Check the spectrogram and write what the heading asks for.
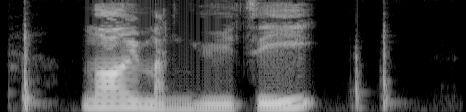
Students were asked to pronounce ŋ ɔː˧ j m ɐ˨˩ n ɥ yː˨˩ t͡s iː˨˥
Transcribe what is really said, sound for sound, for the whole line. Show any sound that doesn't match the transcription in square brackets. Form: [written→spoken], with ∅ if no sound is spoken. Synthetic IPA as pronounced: ŋ ɔː˧ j m ɐ˨˩ n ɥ yː˨˩ t͡s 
